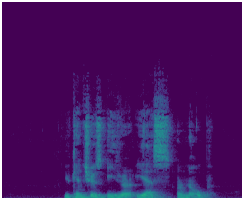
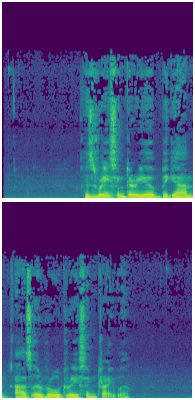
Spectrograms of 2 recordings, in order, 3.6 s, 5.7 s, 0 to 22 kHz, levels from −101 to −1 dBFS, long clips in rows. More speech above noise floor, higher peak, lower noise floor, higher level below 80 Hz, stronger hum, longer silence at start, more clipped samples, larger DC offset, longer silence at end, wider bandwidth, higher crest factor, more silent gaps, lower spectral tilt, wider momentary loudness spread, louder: about the same, 42 dB vs 41 dB; second, -32 dBFS vs 0 dBFS; first, -89 dBFS vs -53 dBFS; second, -80 dBFS vs -48 dBFS; neither; second, 0.95 s vs 1.25 s; neither; neither; second, 0.45 s vs 0.95 s; second, 14 kHz vs 16.5 kHz; about the same, 18 dB vs 14 dB; neither; second, -4 dB/octave vs -6 dB/octave; first, 12 LU vs 9 LU; second, -47 LUFS vs -13 LUFS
